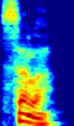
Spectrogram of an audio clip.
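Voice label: "seller", British English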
